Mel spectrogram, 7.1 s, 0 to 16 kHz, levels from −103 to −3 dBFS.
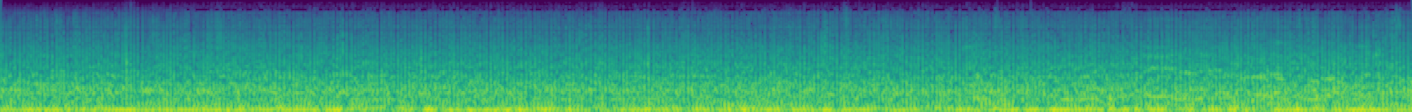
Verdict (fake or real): fake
